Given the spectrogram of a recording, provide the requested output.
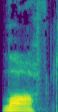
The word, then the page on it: loft: American English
